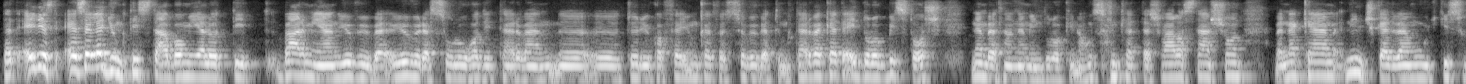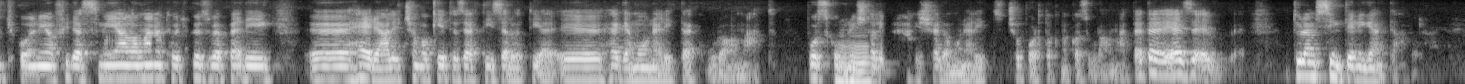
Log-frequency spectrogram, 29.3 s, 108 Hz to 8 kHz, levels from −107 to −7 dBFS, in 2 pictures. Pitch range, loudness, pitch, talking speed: 135-160 Hz, -22 LUFS, 145 Hz, 120 wpm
